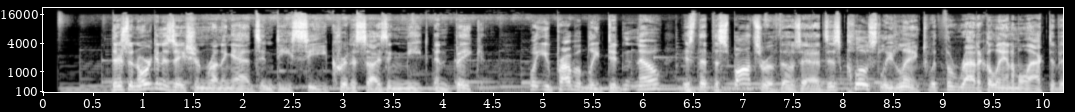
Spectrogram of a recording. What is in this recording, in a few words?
radio spot; Bacon Humane Watch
